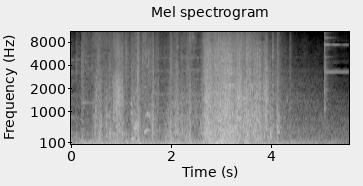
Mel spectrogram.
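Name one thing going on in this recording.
Goods clatter to the floor.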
